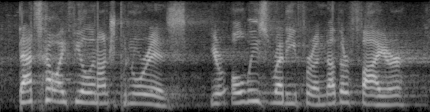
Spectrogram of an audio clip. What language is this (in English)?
English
